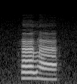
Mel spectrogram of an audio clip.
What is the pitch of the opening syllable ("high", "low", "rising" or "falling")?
high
